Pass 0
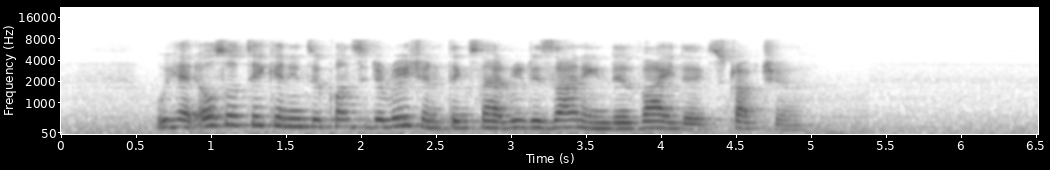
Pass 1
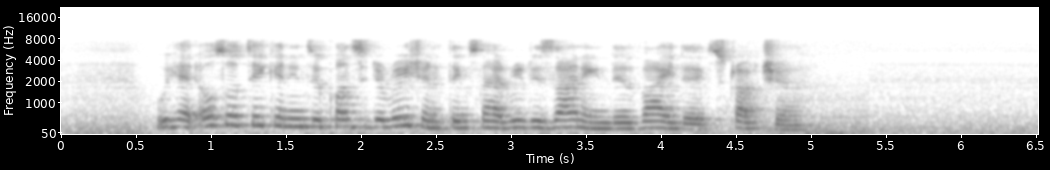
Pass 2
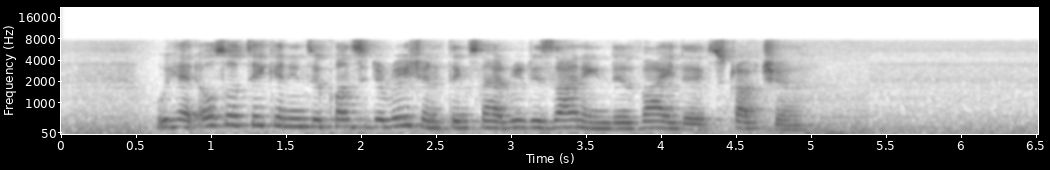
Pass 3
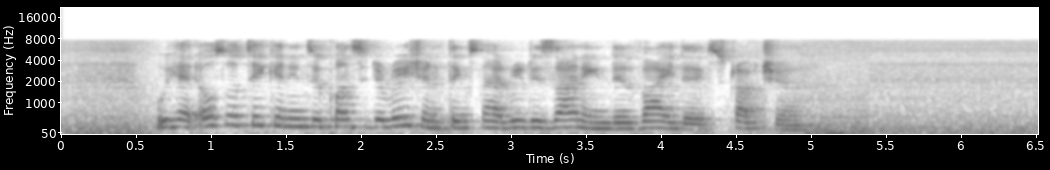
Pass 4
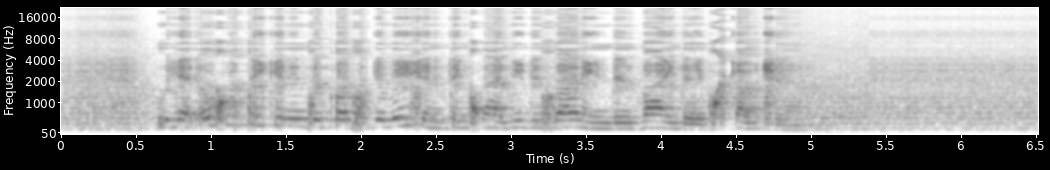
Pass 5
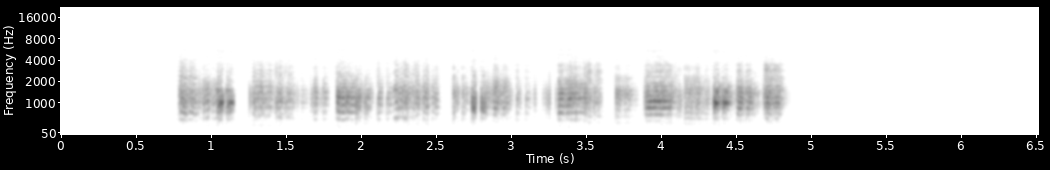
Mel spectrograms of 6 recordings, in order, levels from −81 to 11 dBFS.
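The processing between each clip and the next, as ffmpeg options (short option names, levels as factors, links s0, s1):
-af "bass=f=250:g=2,treble=f=4000:g=8,areverse,acompressor=threshold=0.0447:ratio=6,areverse,volume=0.708"
-af "highshelf=f=2700:g=11,volume=2.37"
-af "acompressor=threshold=0.0355:ratio=6,volume=1.58"
-af "acrusher=samples=7:mix=1:aa=0.000001,highpass=670,aecho=1:1:5.9:1,volume=0.841"
-filter_complex "[0:a]acrusher=bits=3:mix=0:aa=0.000001,asuperpass=centerf=1200:order=4:qfactor=2,asplit=2[s0][s1];[s1]aecho=0:1:59|73:0.562|0.282[s2];[s0][s2]amix=inputs=2:normalize=0"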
